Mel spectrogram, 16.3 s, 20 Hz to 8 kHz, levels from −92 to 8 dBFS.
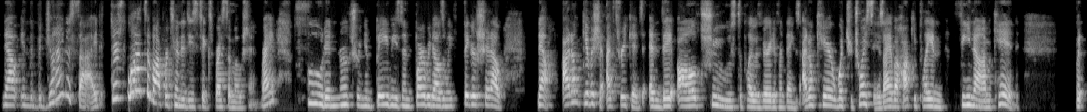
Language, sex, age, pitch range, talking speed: English, female, 30-49, 165-220 Hz, 220 wpm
